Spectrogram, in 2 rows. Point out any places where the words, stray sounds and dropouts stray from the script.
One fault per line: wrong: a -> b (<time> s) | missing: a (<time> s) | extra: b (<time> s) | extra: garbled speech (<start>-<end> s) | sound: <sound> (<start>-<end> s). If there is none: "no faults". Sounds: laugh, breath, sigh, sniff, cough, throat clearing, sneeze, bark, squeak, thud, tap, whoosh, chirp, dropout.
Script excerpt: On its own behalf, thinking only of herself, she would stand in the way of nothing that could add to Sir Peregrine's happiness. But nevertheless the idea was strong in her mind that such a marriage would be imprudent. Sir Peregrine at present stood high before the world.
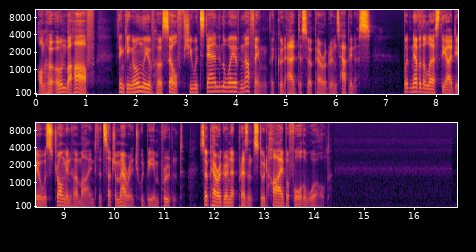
wrong: its -> her (0.2 s)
